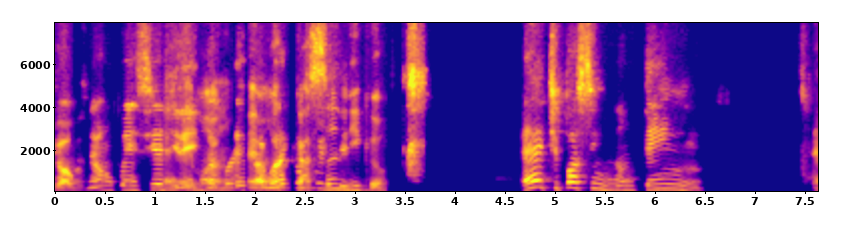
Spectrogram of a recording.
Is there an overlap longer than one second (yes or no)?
yes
